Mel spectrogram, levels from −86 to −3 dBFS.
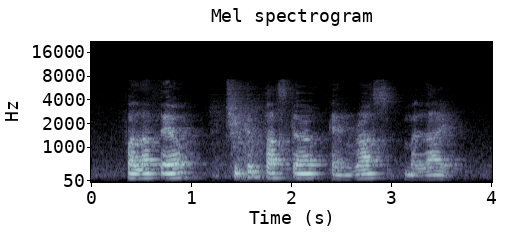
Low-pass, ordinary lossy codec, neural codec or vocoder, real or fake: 7.2 kHz; none; codec, 44.1 kHz, 7.8 kbps, Pupu-Codec; fake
